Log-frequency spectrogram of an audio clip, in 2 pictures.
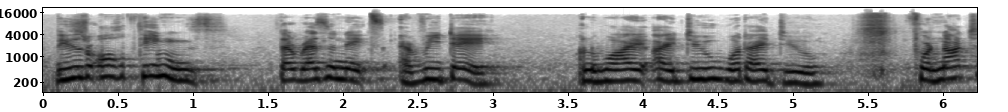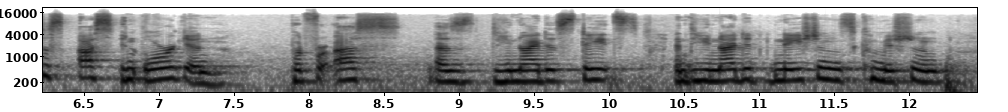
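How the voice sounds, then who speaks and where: A woman's voice: a little high, steady tone, unhurried, darkish tone, a little hiss or hum, rough recording. A woman from Laos in her forties giving an earnest, emotional award acceptance speech at a podium. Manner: earnest, emotional, tearful at times. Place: government ceremony room.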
